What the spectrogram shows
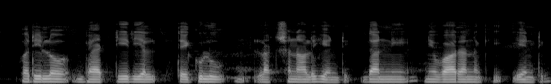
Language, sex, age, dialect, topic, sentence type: Telugu, male, 18-24, Utterandhra, agriculture, question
